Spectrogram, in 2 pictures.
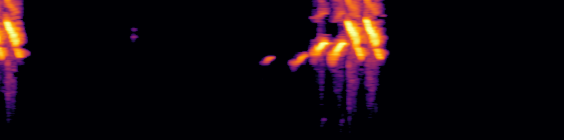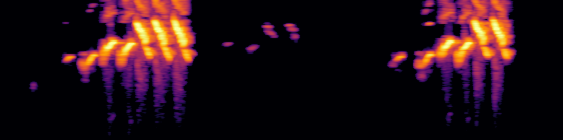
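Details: Repeated song of the double-collared seedeater, roughly every three and a half seconds: a short rising lead-in of thin whistles followed by a burst of bright, descending slurred notes.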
